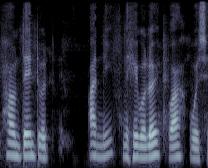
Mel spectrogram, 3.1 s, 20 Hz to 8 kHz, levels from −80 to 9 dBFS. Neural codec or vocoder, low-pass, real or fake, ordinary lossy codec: codec, 16 kHz, 0.8 kbps, ZipCodec; none; fake; none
